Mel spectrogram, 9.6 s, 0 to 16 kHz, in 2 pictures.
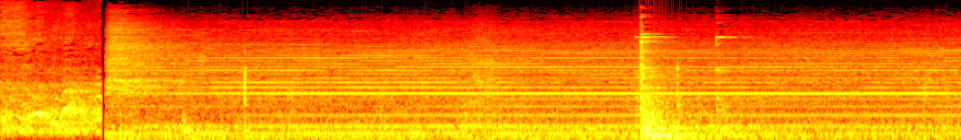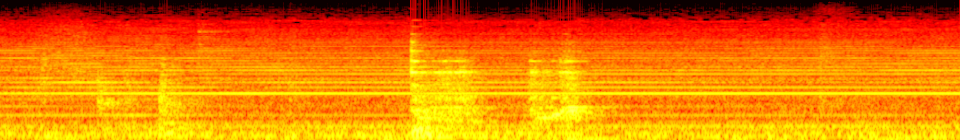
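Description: Steady electrical hum, with three short metallic clanks about three, seven and seven and a half seconds in as a splined rear axle shaft is handled and slid into a Ford 9-inch rear end.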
